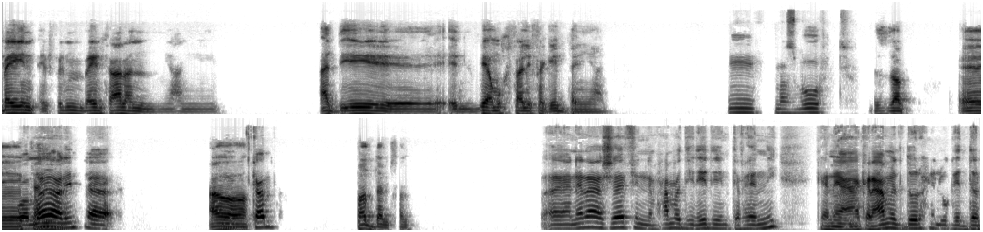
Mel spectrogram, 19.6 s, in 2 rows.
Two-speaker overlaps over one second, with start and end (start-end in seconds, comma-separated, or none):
none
